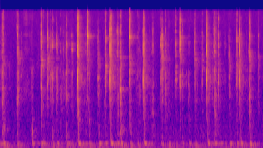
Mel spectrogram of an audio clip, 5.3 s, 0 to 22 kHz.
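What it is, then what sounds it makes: Plastic computer keyboard. Rapid typing on a full-size black plastic keyboard with hollow keys, tapped with long natural nails and fingertips. A quick, uneven stream of crisp, bright clicks rides over a steady low hum around 145 Hz, and each tap dies away almost at once.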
